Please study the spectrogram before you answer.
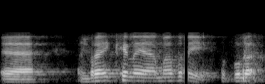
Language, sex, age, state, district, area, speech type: Bodo, male, 45-60, Assam, Kokrajhar, rural, conversation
